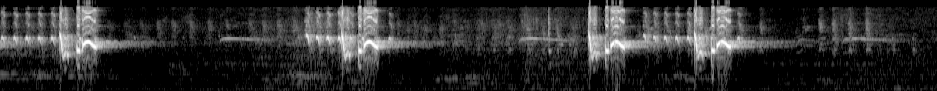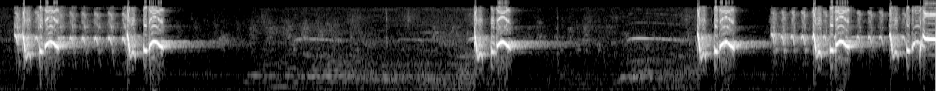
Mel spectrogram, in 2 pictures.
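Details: Ashy tailorbird giving scattered loud, high, stuttering chirps, singly or in pairs, separated by gaps of one to two seconds, with faint low background noise.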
